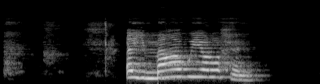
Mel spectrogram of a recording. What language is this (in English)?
Kabyle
